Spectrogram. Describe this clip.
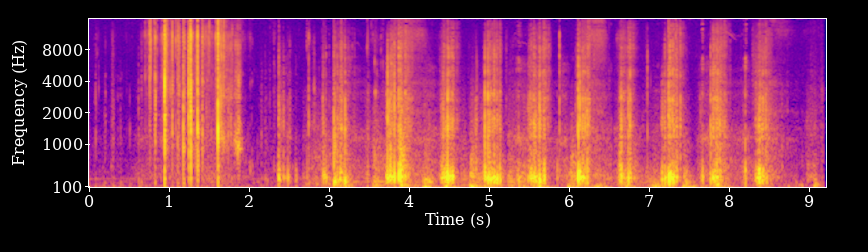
Pretzel Crunching
Chewing on a hard pretzel.
crunching, chewing, pretzel, hard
